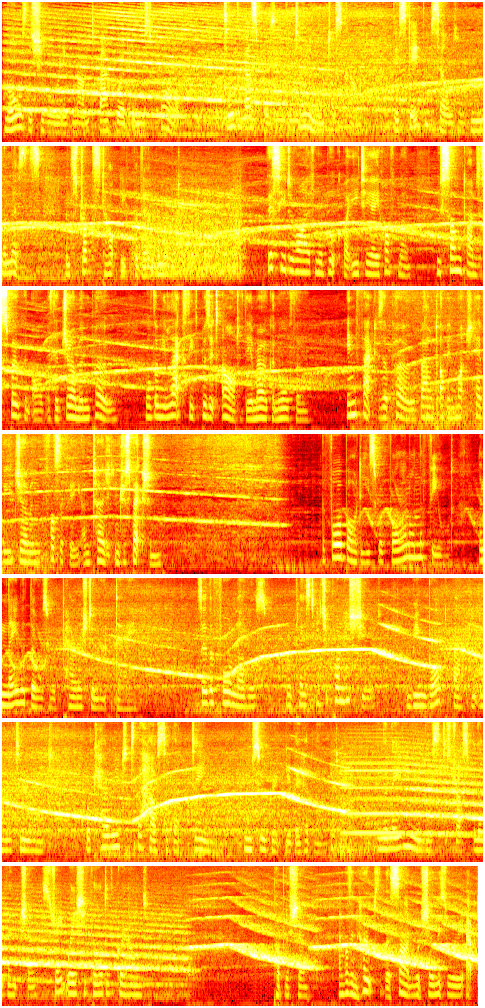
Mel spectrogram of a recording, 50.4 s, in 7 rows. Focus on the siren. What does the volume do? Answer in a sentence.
The loudness of the siren goes down, then up.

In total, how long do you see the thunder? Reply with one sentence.
You can hear the thunder for 7 seconds altogether.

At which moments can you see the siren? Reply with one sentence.
You can hear the siren from 0.0 to 50.3 s.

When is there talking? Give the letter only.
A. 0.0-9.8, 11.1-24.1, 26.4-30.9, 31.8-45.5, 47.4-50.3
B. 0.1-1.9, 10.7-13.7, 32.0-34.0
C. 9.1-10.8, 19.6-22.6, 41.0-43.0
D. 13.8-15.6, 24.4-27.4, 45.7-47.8
A.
